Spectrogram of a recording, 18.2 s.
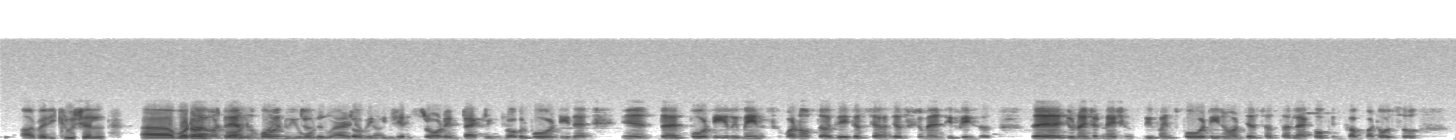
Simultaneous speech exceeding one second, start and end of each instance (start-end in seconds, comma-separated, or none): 2.3-4.8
